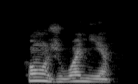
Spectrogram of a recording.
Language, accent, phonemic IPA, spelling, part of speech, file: French, Canada, /kɔ̃.ʒwa.ɲɑ̃/, conjoignant, verb, LL-Q150 (fra)-conjoignant.wav
- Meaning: present participle of conjoindre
